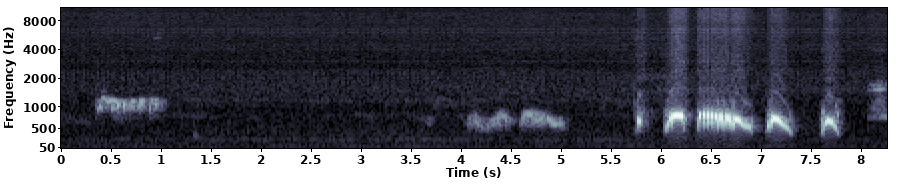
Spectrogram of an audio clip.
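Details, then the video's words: Spotted dove used as a decoy bird, cooing: a faint trill, then a few soft low notes, then a loud series of short hooked coos, each sliding down. "tiếng cu gáy - Chim Cu Mồi Giọng Thổ Gáy Hay Nghe Rất Phê"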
